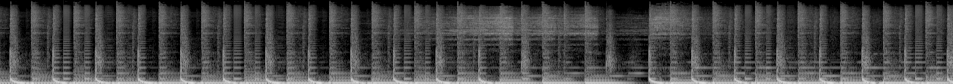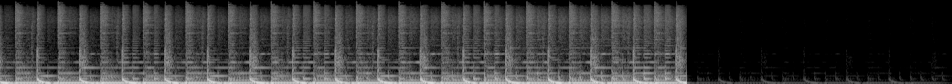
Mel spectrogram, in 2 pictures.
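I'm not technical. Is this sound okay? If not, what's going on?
No, not quite. At about 16.39 s the sound suddenly drops away and stays that way right to the end. It doesn't fade or pause naturally. It just cuts, leaving only a faint trace of the sound far below its normal loudness. That's an audio dropout to a faint residue: the signal was likely lost somewhere upstream while the rest of the chain kept running, so only a weak leak gets through.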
